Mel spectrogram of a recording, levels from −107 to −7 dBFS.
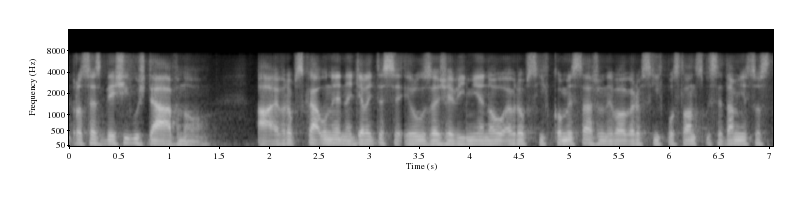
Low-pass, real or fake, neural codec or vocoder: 7.2 kHz; fake; codec, 16 kHz, about 1 kbps, DyCAST, with the encoder's durations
